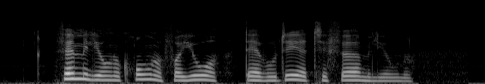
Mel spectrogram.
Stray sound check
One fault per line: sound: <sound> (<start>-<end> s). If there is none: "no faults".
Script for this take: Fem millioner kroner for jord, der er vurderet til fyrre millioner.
no faults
